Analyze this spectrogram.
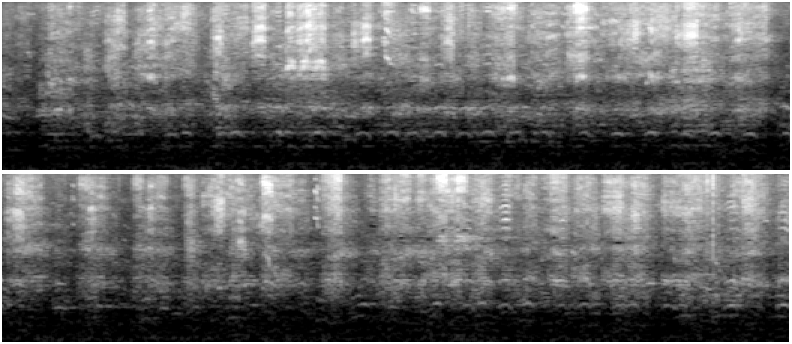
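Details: Inca terns at feeding time in Avifauna bird park, Netherlands. A crowd calls at once: a dense, harsh, overlapping chatter of high squawks and cackles, with no clear pause or rhythm.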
